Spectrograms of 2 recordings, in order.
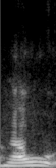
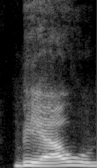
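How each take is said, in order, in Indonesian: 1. Bunyinya dimulai dengan b biasa. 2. Bunyinya dimulai dengan b diikuti vokal e. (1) "dalam bahasa Indonesia" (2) "nggak mungkin beau gitu"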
